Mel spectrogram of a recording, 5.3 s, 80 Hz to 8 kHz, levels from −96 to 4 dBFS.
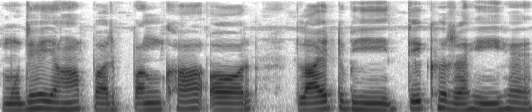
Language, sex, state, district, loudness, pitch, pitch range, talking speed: Hindi, male, Madhya Pradesh, Katni, -18 LUFS, 130 Hz, 125-140 Hz, 110 wpm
